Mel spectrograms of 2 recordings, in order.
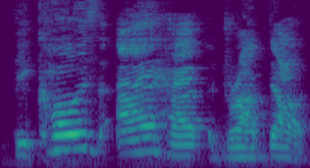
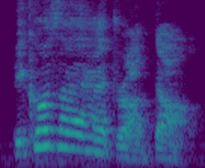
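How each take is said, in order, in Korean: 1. 두 D 소리를 각각 따로 발음해요. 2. 두 D 소리가 하나로 합쳐져요. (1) "이런 식으로 발음하는 게 아니라" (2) "이렇게 발음을 해주고 있죠"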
